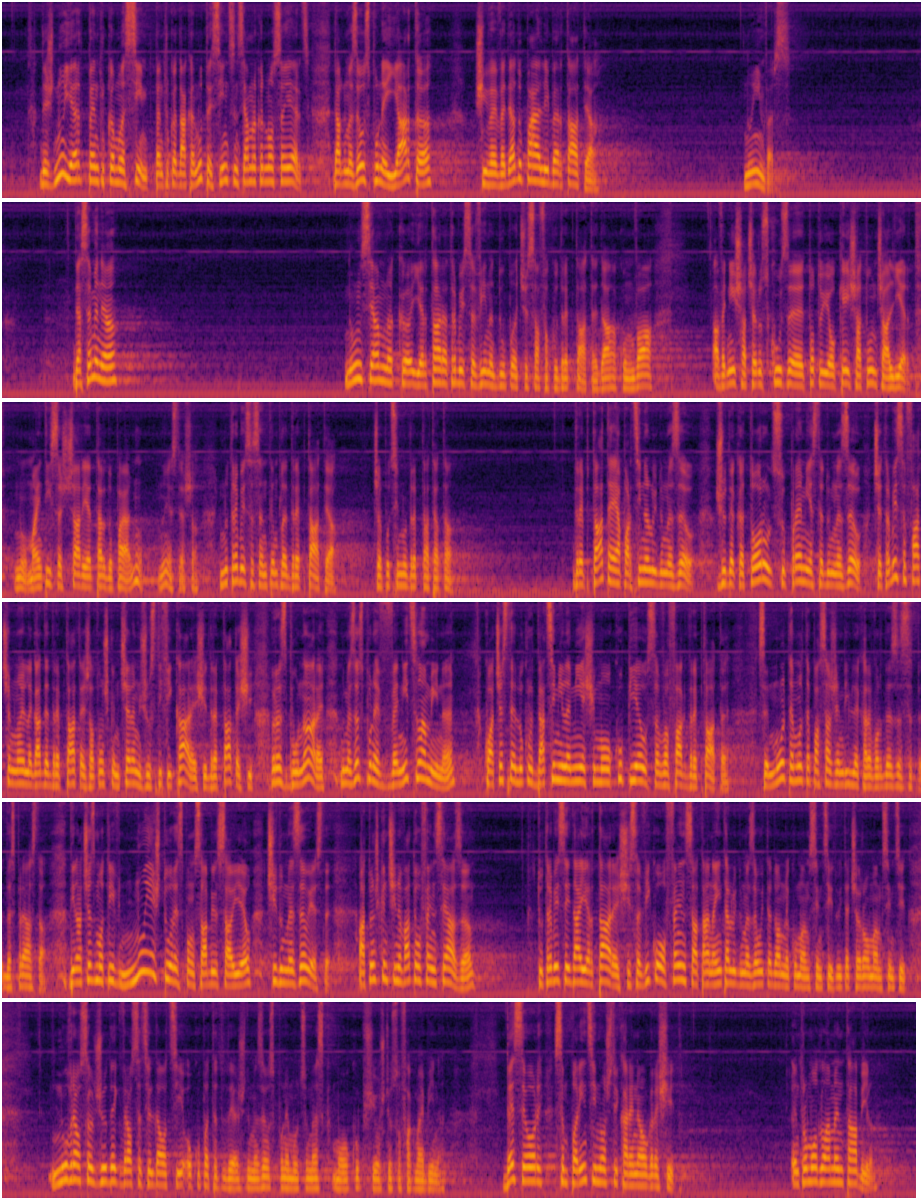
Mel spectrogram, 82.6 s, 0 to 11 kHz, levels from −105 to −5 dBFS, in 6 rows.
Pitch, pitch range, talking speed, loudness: 160 Hz, 135-190 Hz, 155 wpm, -30 LUFS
